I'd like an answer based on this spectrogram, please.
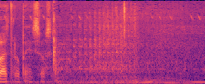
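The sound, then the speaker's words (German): An old Land Rover drives along a narrow, winding asphalt road, its low engine rumble steady throughout, with voices heard briefly near the start. “Joschko Grafner fährt mit seinem alten Land Rover auf der schmalen, kurvenreichen Asphaltstraße von Oslavia nach Rum”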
